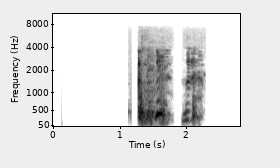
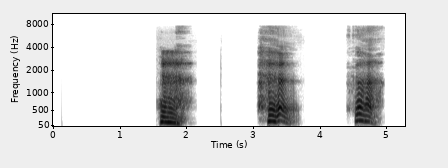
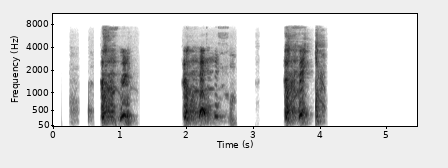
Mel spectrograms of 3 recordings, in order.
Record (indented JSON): {
  "cough_length": "2.8 s",
  "cough_amplitude": 27771,
  "cough_signal_mean_std_ratio": 0.3,
  "exhalation_length": "5.3 s",
  "exhalation_amplitude": 27285,
  "exhalation_signal_mean_std_ratio": 0.35,
  "three_cough_length": "5.5 s",
  "three_cough_amplitude": 30611,
  "three_cough_signal_mean_std_ratio": 0.35,
  "survey_phase": "beta (2021-08-13 to 2022-03-07)",
  "age": "65+",
  "gender": "Male",
  "wearing_mask": "No",
  "symptom_new_continuous_cough": true,
  "symptom_runny_or_blocked_nose": true,
  "symptom_shortness_of_breath": true,
  "symptom_fatigue": true,
  "symptom_headache": true,
  "symptom_onset": "9 days",
  "smoker_status": "Ex-smoker",
  "respiratory_condition_asthma": false,
  "respiratory_condition_other": true,
  "recruitment_source": "Test and Trace",
  "submission_delay": "1 day",
  "covid_test_result": "Positive",
  "covid_test_method": "RT-qPCR",
  "covid_ct_value": 20.7,
  "covid_ct_gene": "ORF1ab gene",
  "covid_ct_mean": 21.0,
  "covid_viral_load": "130000 copies/ml",
  "covid_viral_load_category": "Low viral load (10K-1M copies/ml)"
}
